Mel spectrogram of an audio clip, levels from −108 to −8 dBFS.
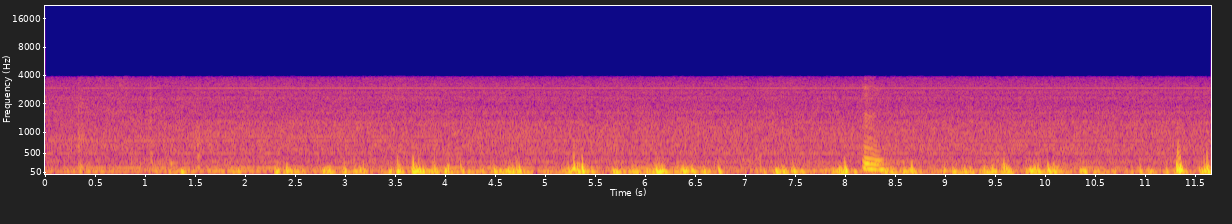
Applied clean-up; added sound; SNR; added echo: none; none; none; none.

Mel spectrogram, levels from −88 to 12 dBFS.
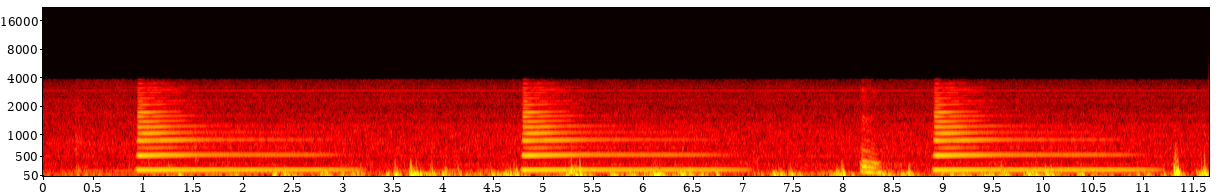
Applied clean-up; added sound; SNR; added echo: none; Wind instrument, woodwind instrument; 0 dB; none.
